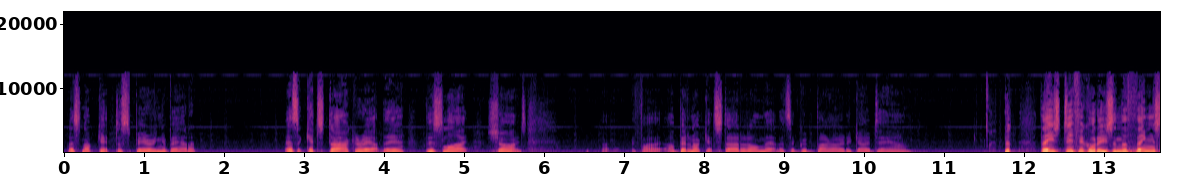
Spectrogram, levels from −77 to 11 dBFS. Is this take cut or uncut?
uncut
